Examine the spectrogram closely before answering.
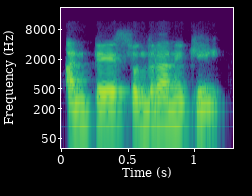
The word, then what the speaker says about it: Ante Sundaraniki: And I really like the promo of Ante Sundaraniki. Have I pronounced it rightly?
